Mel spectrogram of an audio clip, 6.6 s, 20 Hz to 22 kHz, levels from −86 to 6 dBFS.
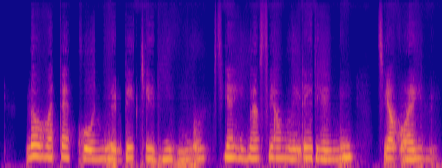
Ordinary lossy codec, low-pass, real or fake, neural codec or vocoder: none; none; fake; codec, 44.1 kHz, 0.9 kbps, DAC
